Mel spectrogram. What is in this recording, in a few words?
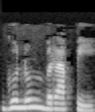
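"gunung berapi", Indonesian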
